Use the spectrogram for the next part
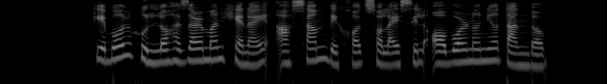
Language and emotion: Assamese, neutral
